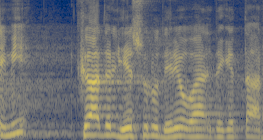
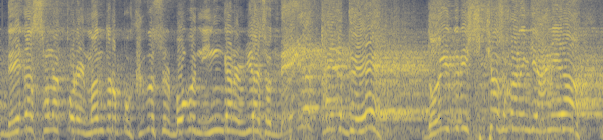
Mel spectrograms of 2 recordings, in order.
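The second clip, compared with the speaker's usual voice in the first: fiery preaching; 11 semitones higher, 14 dB louder than usual. Real, not acted. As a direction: thunder it from the pulpit. Preaching at full force.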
